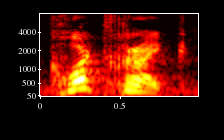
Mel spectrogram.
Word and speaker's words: Kortrijk: Ooh, it's pronounced Kortrijk. – Kortrijk. – Whatever. – You only can say that angry, dude. Why do they pick words that you only can say angry? – It's Dutch. – Oh.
